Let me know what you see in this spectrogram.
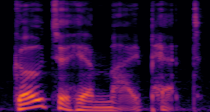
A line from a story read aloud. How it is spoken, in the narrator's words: Massage purred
